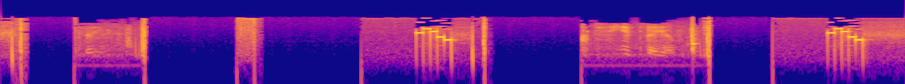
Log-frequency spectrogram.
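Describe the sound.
Rapid sequences of telephone dialing tones, two quick runs of stepped beeps, heard over a radio channel between short bursts of transmission noise and clicks.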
